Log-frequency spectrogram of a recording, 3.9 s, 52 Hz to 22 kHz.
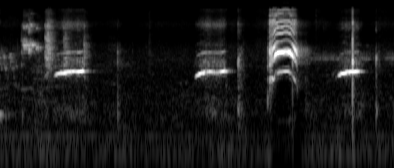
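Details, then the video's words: Pet rose-ringed parakeet, recorded January 11, 2024, gives clear whistled notes that slide up and level off, then one loud, harsh, rasping squawk and a final short whistle, with quiet gaps between. "My Green brids Parrot Talking"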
